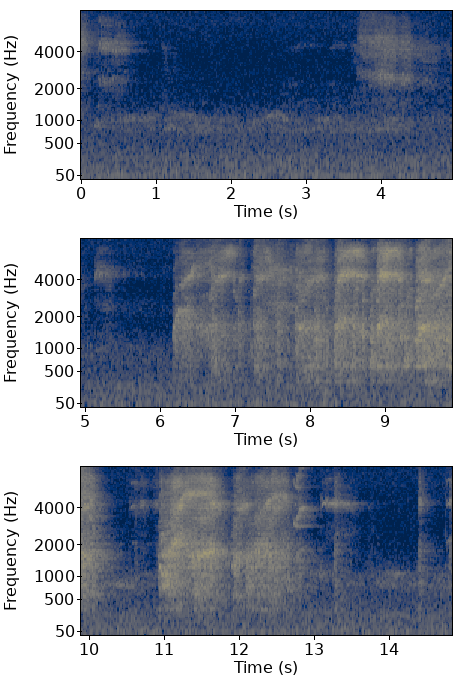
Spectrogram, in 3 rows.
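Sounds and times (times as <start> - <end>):
lesser kestrels rasping calls: 6.2 - 13.1.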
